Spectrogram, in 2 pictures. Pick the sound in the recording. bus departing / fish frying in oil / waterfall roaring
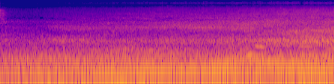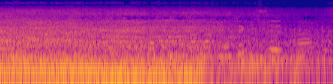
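bus departing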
